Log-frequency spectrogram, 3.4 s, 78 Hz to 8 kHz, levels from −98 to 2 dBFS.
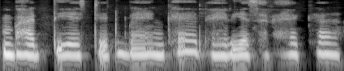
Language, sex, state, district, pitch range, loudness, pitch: Hindi, female, Bihar, Darbhanga, 220-240 Hz, -20 LUFS, 230 Hz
